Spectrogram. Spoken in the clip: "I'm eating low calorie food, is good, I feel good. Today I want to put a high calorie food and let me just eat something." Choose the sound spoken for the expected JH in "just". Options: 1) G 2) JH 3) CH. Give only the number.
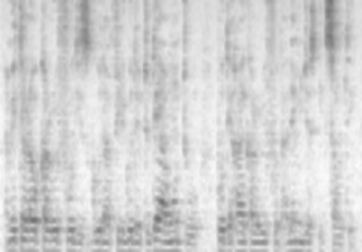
2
